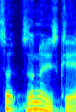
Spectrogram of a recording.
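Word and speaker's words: Sønderjyske: 2017 bis 2020 warst du bei Sonderjyske. Spreche ich es eigentlich richtig aus? – Sonderjyske, ja. Okay. Völlig korrekt. Viele können den Namen nicht aussprechen, aber du machst das sehr gut.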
